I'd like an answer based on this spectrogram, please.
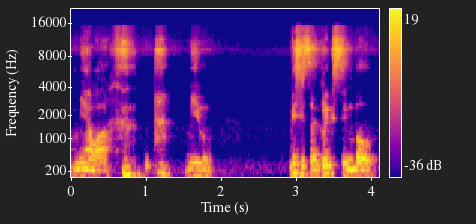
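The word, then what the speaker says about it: μ: We pronounce it as mu.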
